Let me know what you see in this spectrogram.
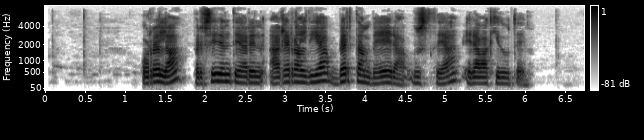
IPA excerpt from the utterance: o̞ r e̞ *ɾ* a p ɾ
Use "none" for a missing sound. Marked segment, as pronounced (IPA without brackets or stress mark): l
